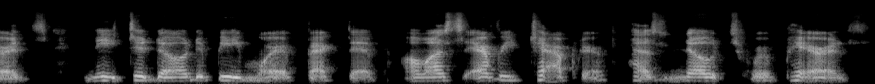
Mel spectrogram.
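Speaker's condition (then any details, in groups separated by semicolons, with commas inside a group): Primary lateral sclerosis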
